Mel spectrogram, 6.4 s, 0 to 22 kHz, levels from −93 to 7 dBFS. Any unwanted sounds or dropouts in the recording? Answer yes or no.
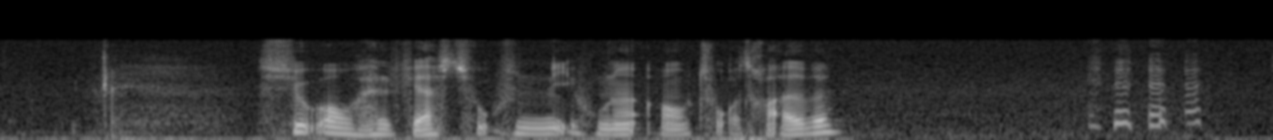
yes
